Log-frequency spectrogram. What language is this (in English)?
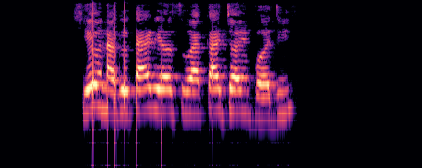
Nigerian Pidgin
